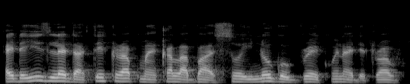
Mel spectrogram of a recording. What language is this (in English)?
Nigerian Pidgin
